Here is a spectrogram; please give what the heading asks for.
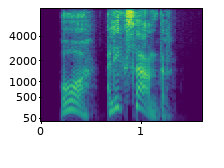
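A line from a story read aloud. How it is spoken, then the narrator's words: Joyful exclamation. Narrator (Russian): радостно воскликнул Альф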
